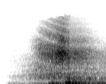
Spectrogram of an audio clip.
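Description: A whoosh sound effect swells up out of silence with a low rumble under it, peaks about a second and a half in, then fades away, as an intro sting for a logo.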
